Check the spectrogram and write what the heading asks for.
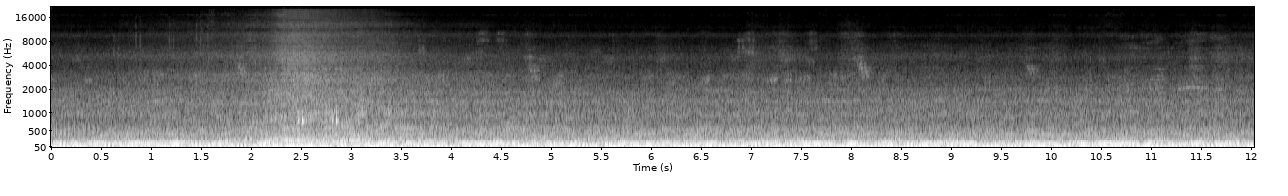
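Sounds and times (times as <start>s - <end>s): car engine and road rumble: 0.0s - 6.5s.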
